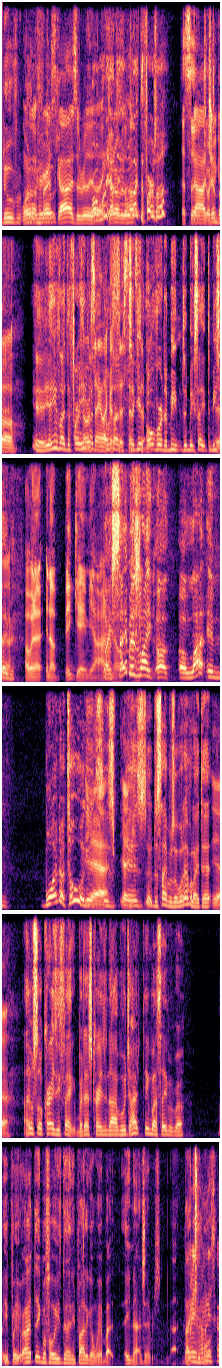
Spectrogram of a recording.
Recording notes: In the truck. Due to power outage audio improves at 27 min.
